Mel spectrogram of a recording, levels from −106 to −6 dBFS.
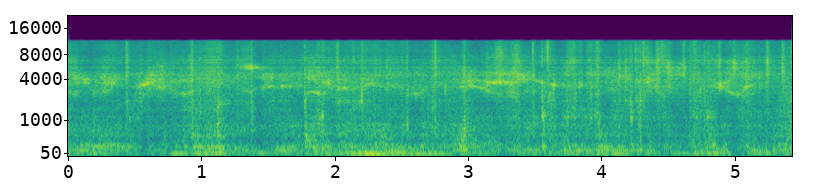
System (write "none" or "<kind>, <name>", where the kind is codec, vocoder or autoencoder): autoencoder, DAC-VAE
